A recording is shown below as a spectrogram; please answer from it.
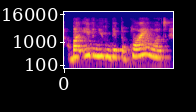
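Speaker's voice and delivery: ordinary talk, nothing marked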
